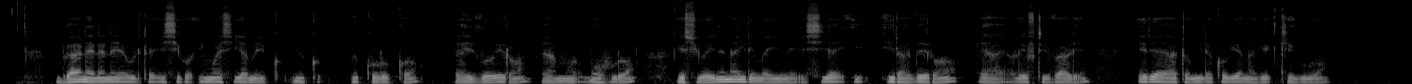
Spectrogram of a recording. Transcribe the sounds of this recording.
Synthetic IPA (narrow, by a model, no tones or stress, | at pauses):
buɾanɛnɛnɛjauɾetɛiʃiɣɔʔimwɛɕia | mekoɾokɔ | jaiðoeɾɔjamohuɾɔɣeʃiainenaiɾemainḛɕiaiɾaðeɾɔjaleftivaɾḛ | eɾeajatomiɾɛkoɣɛnaɣkʰeɣuɔ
